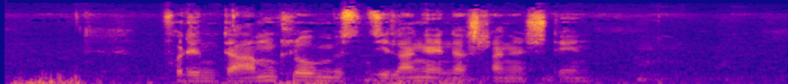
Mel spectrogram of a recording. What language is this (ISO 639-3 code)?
deu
